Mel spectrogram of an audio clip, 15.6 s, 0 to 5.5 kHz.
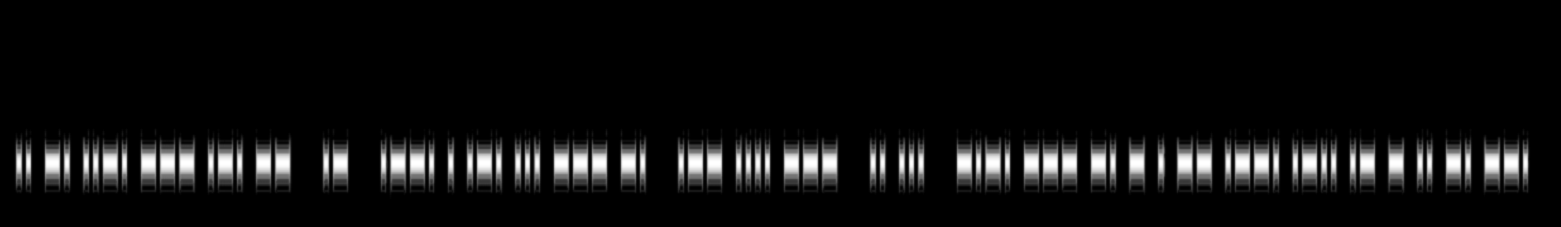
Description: Morse code, heard as a keyed tone, about 25 wpm, 600 Hz. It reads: INFORM A PERSON WHO IS CONTEMPLATING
